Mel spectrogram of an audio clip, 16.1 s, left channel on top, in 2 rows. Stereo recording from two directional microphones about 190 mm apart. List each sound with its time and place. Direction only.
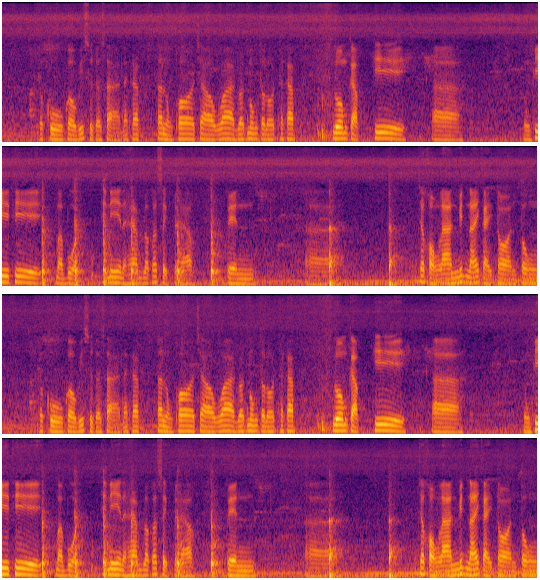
0.7 s speech: 5° right (ahead or behind)
7.9 s speech: 15° right (ahead or behind)
8.9 s speech: 5° right (ahead or behind)
12.6 s speech: 5° right (ahead or behind)
14.3 s speech: 5° right (ahead or behind)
